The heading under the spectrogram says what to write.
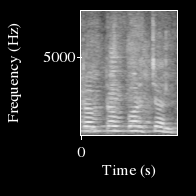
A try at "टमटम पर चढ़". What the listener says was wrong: चल नहीं चढ़, टमटम पर चढ़।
